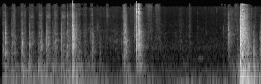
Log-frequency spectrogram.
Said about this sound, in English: Opening the doors now.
